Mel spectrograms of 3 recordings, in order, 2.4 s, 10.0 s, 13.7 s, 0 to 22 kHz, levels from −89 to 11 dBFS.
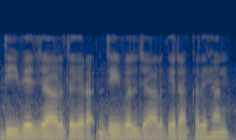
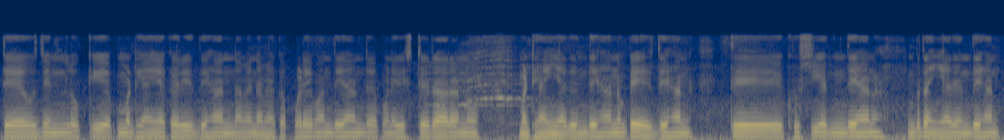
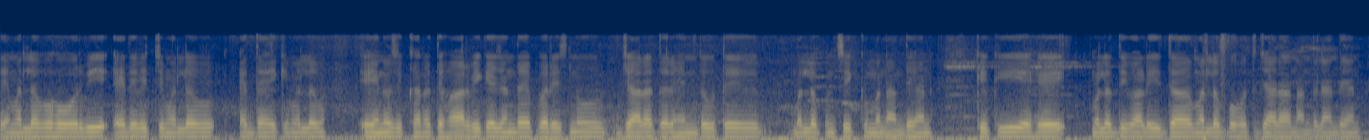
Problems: constant background noise, continuous background conversations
